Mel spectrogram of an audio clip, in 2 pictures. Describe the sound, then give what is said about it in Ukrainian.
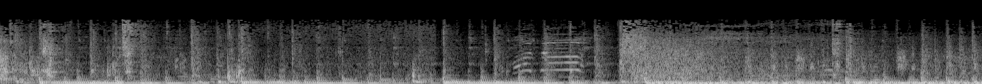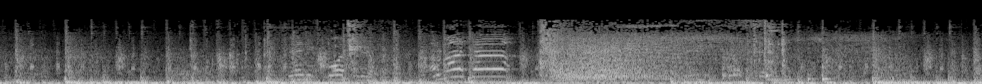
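Repeated heavy anti-aircraft gunfire booms in rhythmic bursts from Ukrainian forces on the Kupiansk front, over a constant low mechanical rumble, with sharp percussive shots recurring throughout and voices shouting faintly in between. “Армата! Зенік постріл.”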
